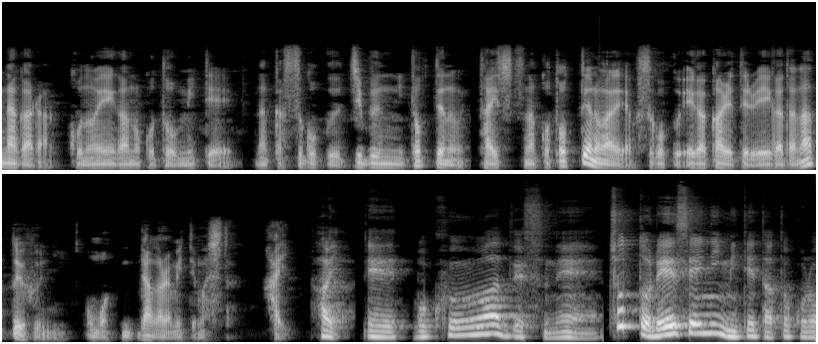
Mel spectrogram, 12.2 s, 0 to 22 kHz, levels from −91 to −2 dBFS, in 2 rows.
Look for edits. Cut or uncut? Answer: cut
